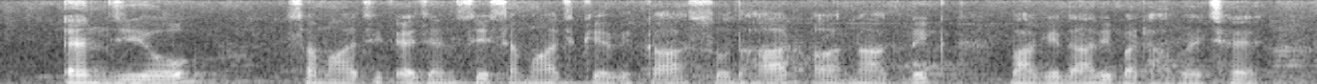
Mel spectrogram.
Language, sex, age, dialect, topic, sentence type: Maithili, male, 18-24, Eastern / Thethi, banking, statement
